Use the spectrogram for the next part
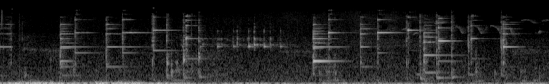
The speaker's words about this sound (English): Oh, that's the timer.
